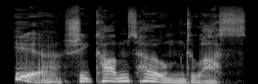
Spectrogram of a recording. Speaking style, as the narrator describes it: he murmured

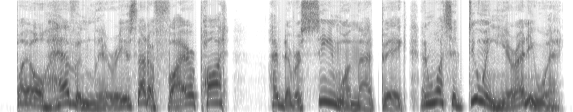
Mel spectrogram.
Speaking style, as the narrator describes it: He blurted

